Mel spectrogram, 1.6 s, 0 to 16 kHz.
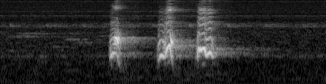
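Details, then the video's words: Stripe-throated bulbul delivering three quick, throaty warbled notes in a short bouncing phrase, mid-pitched and clear, against silence. "เสียงต่อนกดอกแตงEp.99 เปิดดอกเน้นๆ"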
